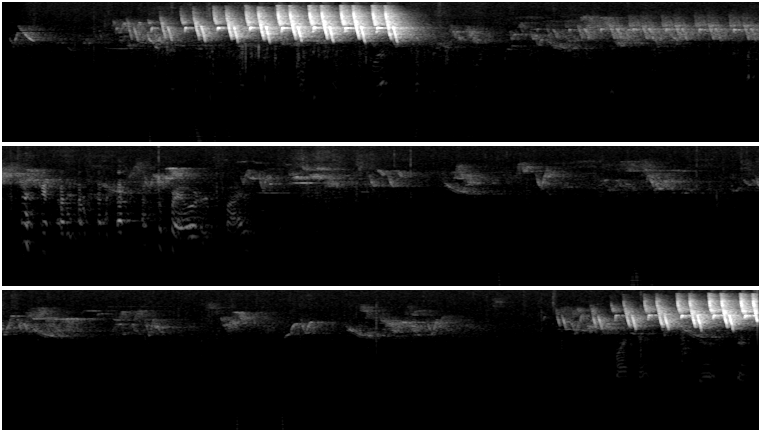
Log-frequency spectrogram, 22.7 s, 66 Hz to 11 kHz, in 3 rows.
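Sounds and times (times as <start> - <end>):
ovenbird singing: 0.0 - 22.6
laughter: 7.3 - 9.6.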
